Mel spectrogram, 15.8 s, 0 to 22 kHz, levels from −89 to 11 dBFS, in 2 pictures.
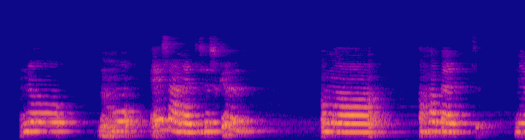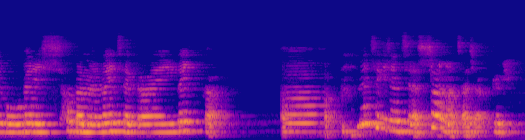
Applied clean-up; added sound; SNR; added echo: none; none; none; reverberation time 0.9 s.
